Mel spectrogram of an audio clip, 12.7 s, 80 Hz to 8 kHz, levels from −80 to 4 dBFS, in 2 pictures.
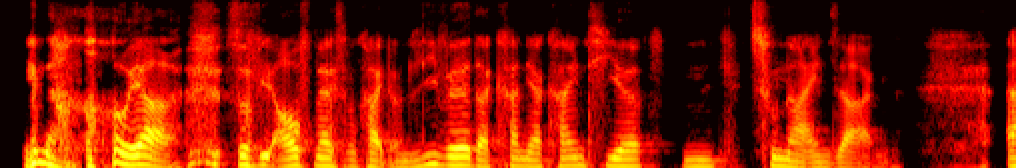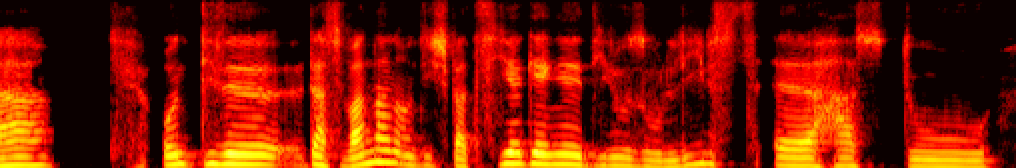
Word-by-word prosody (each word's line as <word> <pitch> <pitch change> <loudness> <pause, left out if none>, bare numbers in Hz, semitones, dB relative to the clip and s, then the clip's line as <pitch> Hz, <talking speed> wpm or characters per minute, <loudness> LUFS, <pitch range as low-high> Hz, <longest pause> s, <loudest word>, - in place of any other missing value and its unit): Genau, 175 -1 +4
ja. 145 -9 +5 0.3
So 155 - +1
viel 150 0 0
Aufmerksamkeit 125 -3 -1
und 110 -1 -8
Liebe, 145 +1 +3
da 120 - 0
kann 130 +3 -5
ja 115 -2 -2
kein 135 +3 -4
n - - -5
Tier 130 -1 -2 0.6
zu 140 - -4
„Nein“ 105 -5 -2
sagen. 100 +1 -8 0.6
Äh. 140 +2 +3 0.8
Und 160 +1 0
diese 165 -4 +3
das 140 -5 0
Wandern 190 +8 +4
und 150 -6 -4
die 145 - -9
Spaziergänge, 165 +5 +2
die 140 -1 -9
du 140 -1 -3
so 120 -2 -5
liebst, 165 +7 -6
äh, 140 -1 +3
hast 135 0 -5
du 120 -2 -3
140 Hz, 145 wpm, -21 LUFS, 120-155 Hz, 0.8 s, ja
